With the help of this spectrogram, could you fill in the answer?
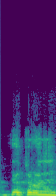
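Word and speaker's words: Пётр: 그러다가 19세기에 이제 뾰트르는 이제 베드로란 뜻이에요. 피터를 이제 러시아로 발음하면 이제 뾰트르가 되는데, 이 뾰트르 대제가 자기가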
